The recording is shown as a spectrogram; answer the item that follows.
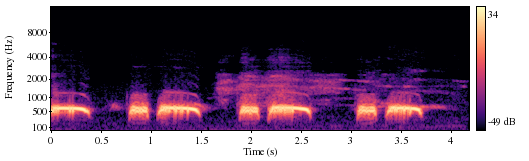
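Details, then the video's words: Decoy spotted dove giving thúc gù calls in a giọng thổ voice: paired low coos, a short note then a longer slightly falling one, in three pairs with a faint murmur between. "cu gáy thúc gù giọng thổ hay, tiếng chim cu mồi gáy gọi"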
